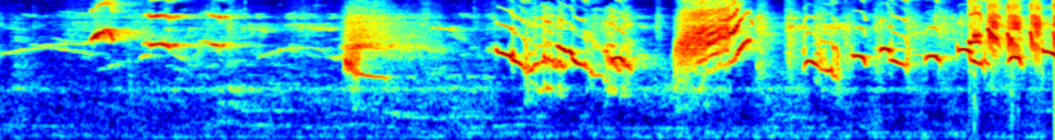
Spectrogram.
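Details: Caged white-rumped shama of the black kacer wulung raja type, a songbird with a varied repertoire, sings a mix of clear rising whistles, slurred notes and harsh buzzy bursts, ending in rapid repeated chips.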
